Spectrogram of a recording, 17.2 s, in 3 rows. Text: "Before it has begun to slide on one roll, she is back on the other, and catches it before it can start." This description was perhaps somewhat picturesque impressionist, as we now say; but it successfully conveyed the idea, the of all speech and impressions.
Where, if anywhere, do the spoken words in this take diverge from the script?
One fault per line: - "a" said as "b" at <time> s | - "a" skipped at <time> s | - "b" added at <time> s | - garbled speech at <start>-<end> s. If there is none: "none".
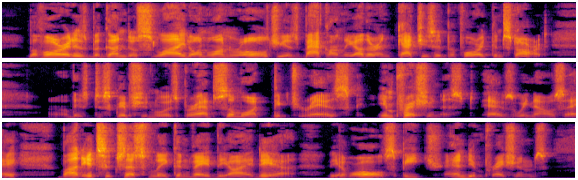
none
